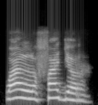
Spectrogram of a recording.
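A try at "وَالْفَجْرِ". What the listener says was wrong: Ro-nya tidak terlalu banyak, wal fajar tidak terlalu banyak. Ya, takrirnya.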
